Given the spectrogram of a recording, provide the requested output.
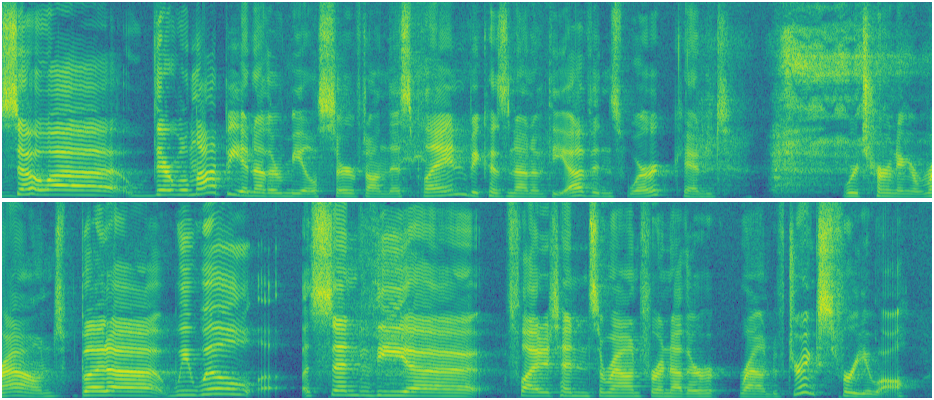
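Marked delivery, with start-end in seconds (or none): none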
